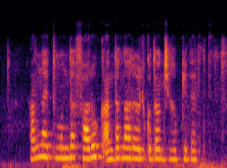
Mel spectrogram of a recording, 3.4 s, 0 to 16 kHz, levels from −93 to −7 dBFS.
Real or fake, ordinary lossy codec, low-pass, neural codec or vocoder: real; Opus, 24 kbps; 7.2 kHz; none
